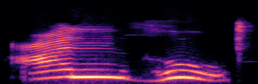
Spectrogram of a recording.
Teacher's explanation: dia jelas terang tidak boleh dibaca dengungnya harus jelas · Nun dan ha itu kedudukannya sebagai huruf atau bacaan izhar halqi ya. Dia jelas, terang, tidak boleh dibaca dengung ya, harus jelas nun dan ha. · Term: kholqiyah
